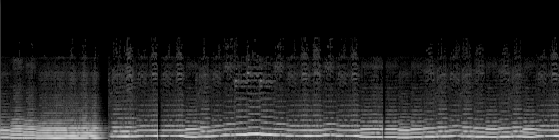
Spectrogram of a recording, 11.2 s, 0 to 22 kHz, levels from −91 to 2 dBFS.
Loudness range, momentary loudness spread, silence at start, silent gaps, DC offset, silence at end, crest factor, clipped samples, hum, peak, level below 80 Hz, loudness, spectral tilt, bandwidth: 2 LU; 8 LU; 0 s; none; under 0.1%; 0 s; 12 dB; under 0.1%; none; -10 dBFS; -62 dBFS; -22 LUFS; -3 dB/octave; 13.5 kHz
